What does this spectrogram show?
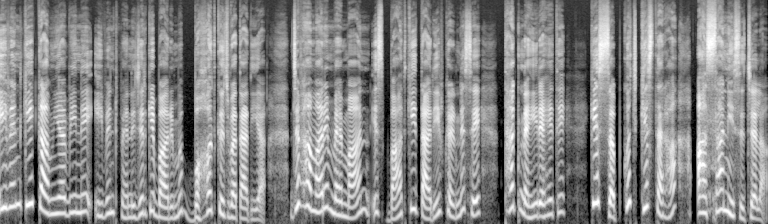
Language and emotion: Urdu, happy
